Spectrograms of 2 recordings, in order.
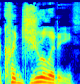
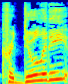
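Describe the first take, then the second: First: Credulity as kreh-JOO-lih-tee, the D softened. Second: Credulity with a hard D, kreh-DOO-lih-tee; credulity as kreh-DOO-lih-tee, no J sound. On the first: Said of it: "we pronounce it credulity usually". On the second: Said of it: "Is it credulity or credulity". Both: Shown as a demonstration.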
